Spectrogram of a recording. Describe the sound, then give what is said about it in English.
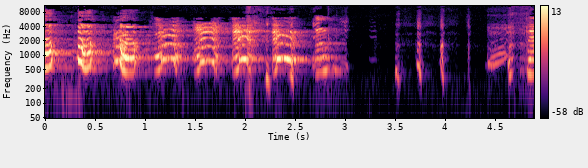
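A child's high voice imitates a turkey call with rapid, warbling gobble-like bursts for about three seconds. A few short clicks follow, then one more brief call. “then you hear the little voice trying to make the turkey call, which is cute”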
